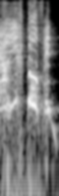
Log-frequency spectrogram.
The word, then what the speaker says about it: Richthofen: least pronounce it right. It's Dr. Richthofen!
